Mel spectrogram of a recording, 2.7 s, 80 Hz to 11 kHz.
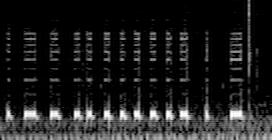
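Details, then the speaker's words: Bounty Hunter Tracker 4 metal detector on a night park hunt: a dozen short, even mid-pitched beeps, a crackly noise on a trashy target. "Hear that crackly noise? That's probably a pull tab."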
